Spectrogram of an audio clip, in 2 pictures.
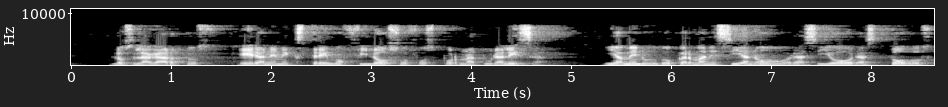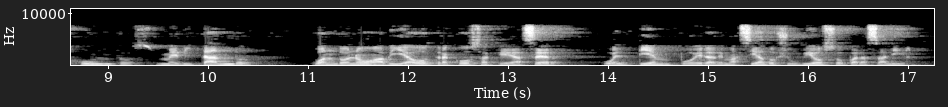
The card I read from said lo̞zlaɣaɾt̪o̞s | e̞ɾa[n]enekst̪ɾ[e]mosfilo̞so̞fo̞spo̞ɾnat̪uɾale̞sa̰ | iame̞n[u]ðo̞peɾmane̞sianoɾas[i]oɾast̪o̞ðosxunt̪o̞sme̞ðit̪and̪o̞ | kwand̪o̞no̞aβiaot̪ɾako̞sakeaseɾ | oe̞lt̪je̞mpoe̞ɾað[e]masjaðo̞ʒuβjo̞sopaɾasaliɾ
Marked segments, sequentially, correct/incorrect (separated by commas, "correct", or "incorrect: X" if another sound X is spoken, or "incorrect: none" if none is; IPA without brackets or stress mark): correct, correct, correct, correct, correct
